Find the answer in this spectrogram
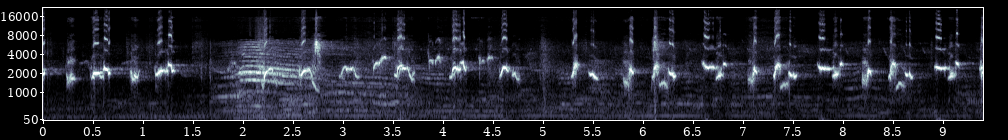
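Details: Unusual sounds from a Javan myna: sharp whistled chirps, then a brief buzzy, rasping burst, followed by a steady series of clicky rising chirps about twice a second.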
